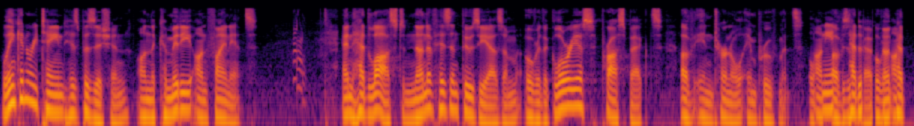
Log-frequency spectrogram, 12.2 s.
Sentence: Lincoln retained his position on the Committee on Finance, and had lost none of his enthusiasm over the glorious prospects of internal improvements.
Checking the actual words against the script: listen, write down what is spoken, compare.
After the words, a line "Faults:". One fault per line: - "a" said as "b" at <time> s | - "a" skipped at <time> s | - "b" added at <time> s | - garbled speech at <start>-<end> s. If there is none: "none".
Lincoln retained his position on the Committee on Finance, and had lost none of his enthusiasm over the glorious prospects of internal improvements. [garbled]
Faults:
- garbled speech at 10.8-12.1 s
